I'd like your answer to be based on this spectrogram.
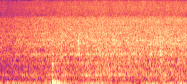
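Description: Meat browns in a pot for Moroccan couscous with tfaya, giving a steady, close, dense sizzle and hiss with a few soft stirring knocks, and no talking.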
